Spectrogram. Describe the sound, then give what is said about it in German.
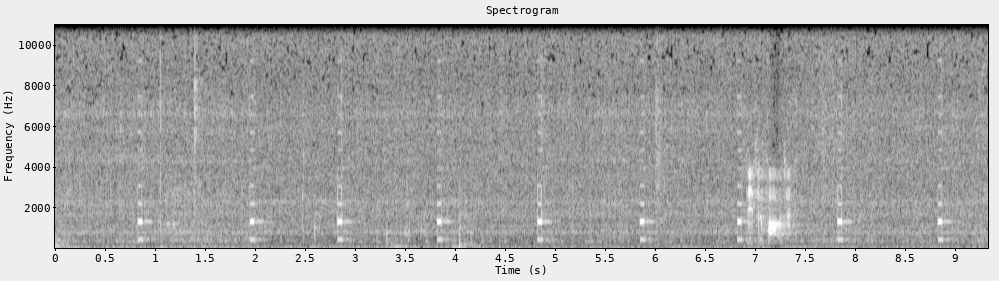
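Short, evenly spaced electronic signal beeps from the NVDA screen reader, showing it is working while the newest NVDA version is being set up, repeat about once a second, each a brief mid-high tone pair, with a slightly louder burst partway through, over a faint background hiss. “Ja, die Signaltöne kann man natürlich auch ausschalten, aber ich habe sie immer gerne an, weil dadurch höre ich dann immer, dass NVDA was tut.”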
